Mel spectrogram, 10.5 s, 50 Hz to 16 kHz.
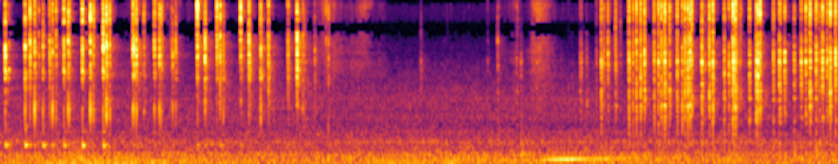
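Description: Long acrylic nails tap rapidly on the lid and side of an unopened, apparently full 355 mL green Sprite aluminum can. Sharp, bright metallic clicks come in quick irregular bursts, each dying away almost instantly over a steady low background rumble. The tapping thins out briefly near the middle before picking back up.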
